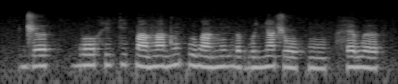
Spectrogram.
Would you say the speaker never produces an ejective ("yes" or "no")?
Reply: yes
